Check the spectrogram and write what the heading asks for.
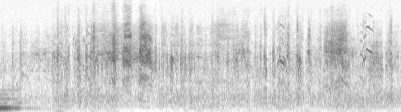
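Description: A Caspian tern nesting colony calling: many calls overlap, with the loudest burst about two to three seconds in.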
